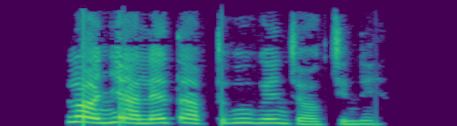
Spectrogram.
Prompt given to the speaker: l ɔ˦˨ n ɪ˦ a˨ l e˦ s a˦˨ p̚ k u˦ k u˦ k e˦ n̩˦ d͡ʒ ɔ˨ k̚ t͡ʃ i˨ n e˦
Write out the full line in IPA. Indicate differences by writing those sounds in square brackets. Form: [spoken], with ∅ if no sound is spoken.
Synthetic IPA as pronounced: l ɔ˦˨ [ɲ] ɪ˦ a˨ l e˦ [t] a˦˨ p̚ [t] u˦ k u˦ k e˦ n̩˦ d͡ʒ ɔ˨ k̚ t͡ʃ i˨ n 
